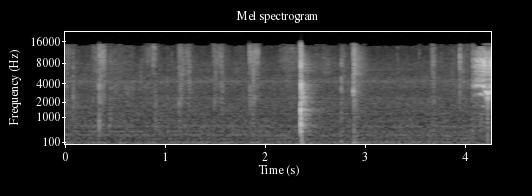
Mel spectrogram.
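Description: A tarot deck being shuffled by hand: a run of soft, irregular card flicks and snaps, with one sharper snap a little past halfway.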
